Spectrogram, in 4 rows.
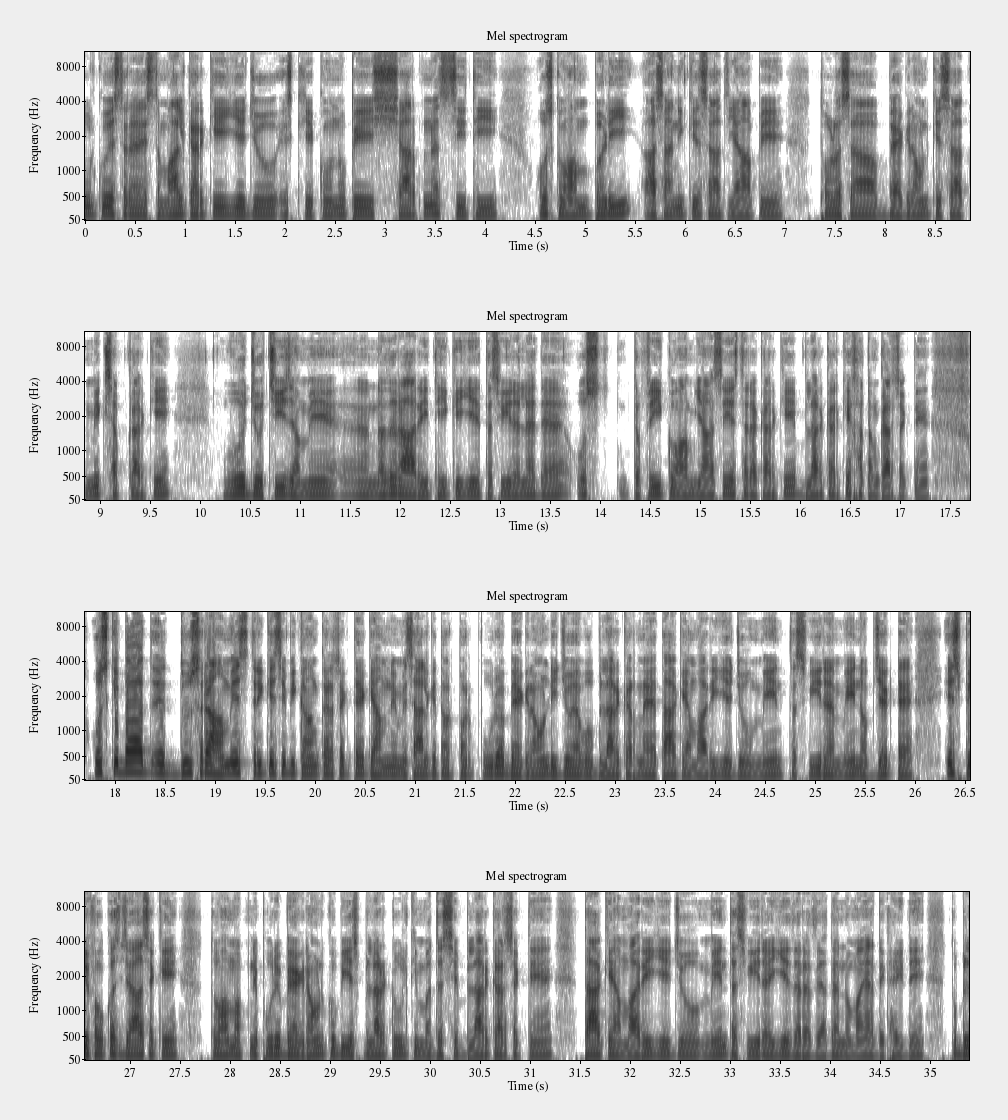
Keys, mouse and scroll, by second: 0.1 space, 0.5 click, 0.5-0.9 space, 1.4-5.2 drag, 5.0 space, 5.2 click, 5.5-6.1 space, 6.3-9.4 drag, 9.3 space, 9.5 click, 9.8-10.1 space, 10.0 space, 10.7-12.6 drag, 12.4 space, 12.6 click, 12.9-13.2 space, 13.6-15.8 drag, 15.6-16.1 click, 16.1 click, 18.8 click, 19.2 right click, 19.6 click.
